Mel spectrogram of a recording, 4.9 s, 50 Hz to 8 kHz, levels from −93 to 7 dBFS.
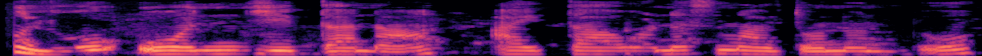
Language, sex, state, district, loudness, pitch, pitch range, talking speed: Tulu, female, Karnataka, Dakshina Kannada, -24 LUFS, 180 Hz, 170-190 Hz, 85 wpm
